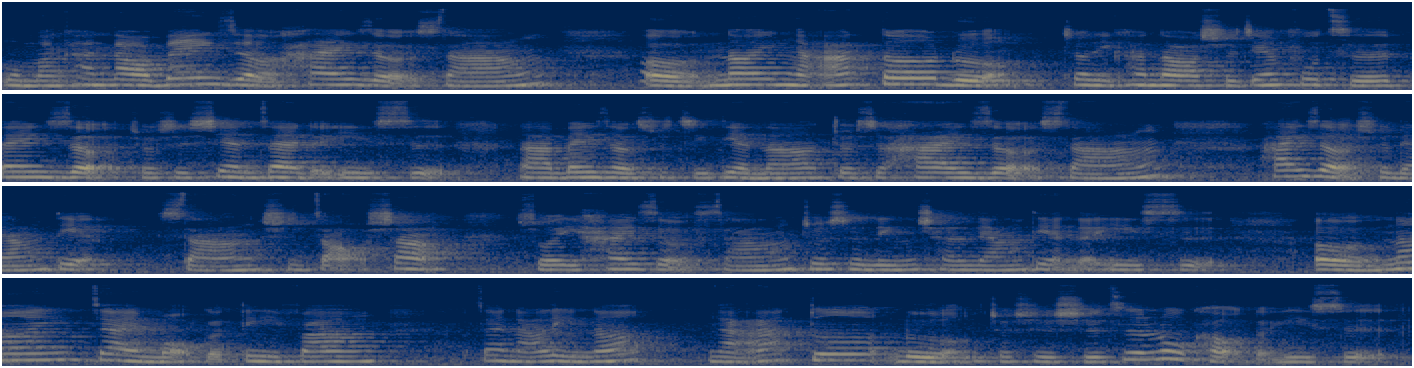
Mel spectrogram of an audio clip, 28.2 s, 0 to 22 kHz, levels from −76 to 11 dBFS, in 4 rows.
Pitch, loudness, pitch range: 225 Hz, -30 LUFS, 215-245 Hz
